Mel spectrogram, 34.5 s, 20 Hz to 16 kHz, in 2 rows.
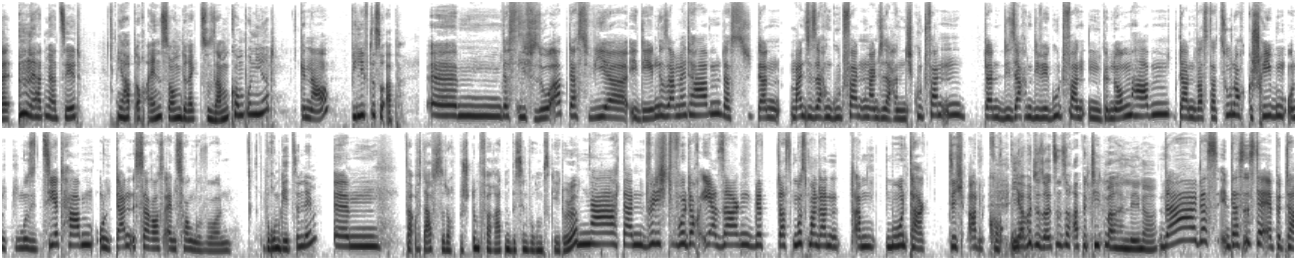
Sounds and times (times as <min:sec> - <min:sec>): Speech: 0:00.0 - 0:34.4.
